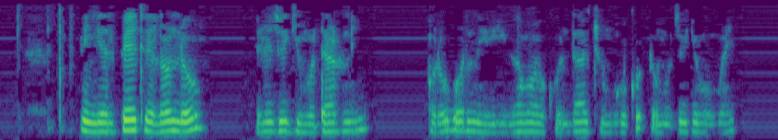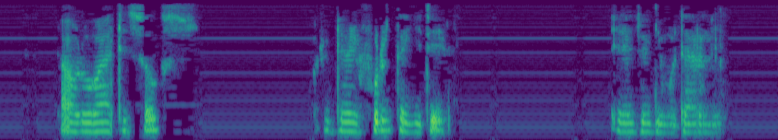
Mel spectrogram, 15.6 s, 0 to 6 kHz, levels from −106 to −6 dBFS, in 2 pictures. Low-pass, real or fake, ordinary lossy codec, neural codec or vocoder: 5.4 kHz; fake; MP3, 24 kbps; vocoder, 22.05 kHz, 80 mel bands, HiFi-GAN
